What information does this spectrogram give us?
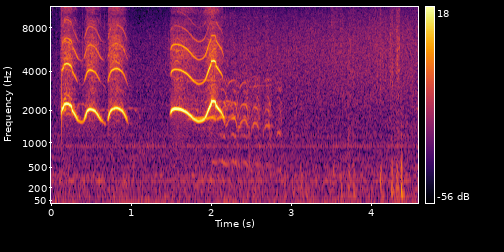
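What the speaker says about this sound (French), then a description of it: "On va appeler notre cheval." Synthetic horse whinnies from The Legend of Zelda: Tears of the Kingdom, three short neighs and then a longer one, followed by a faint patter of hoofbeats.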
